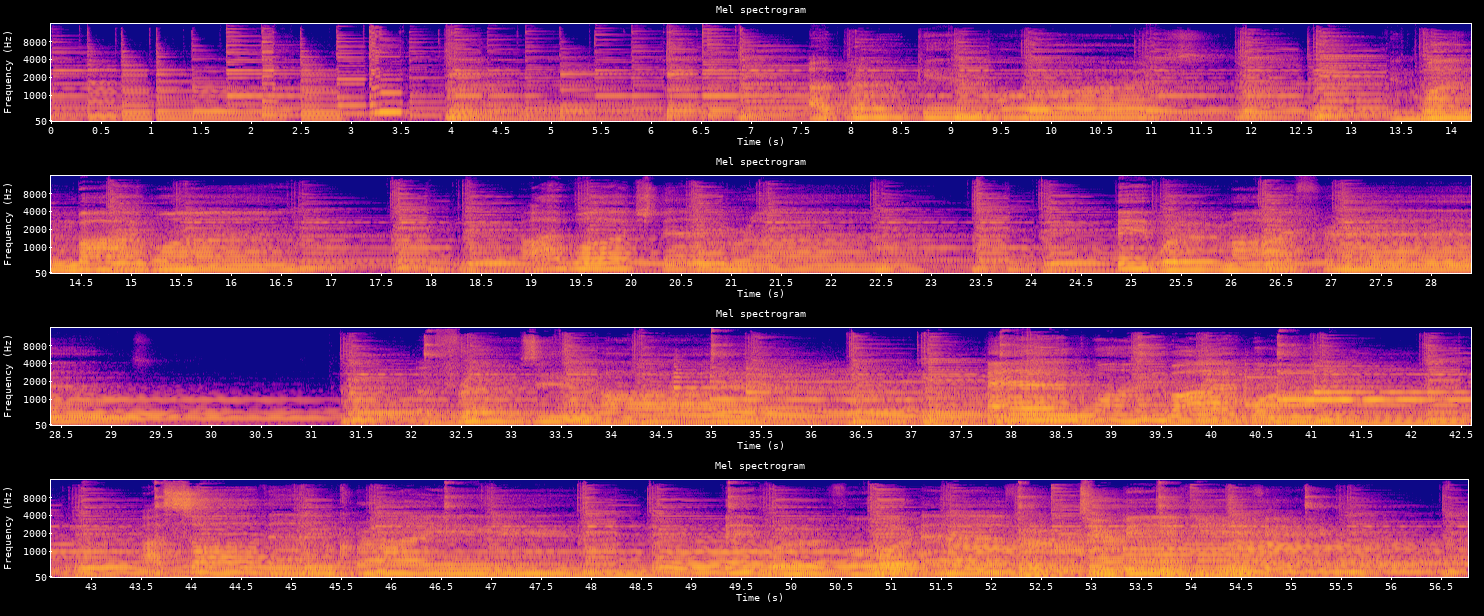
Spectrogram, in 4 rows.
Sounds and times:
Music: 0.0s - 56.7s.

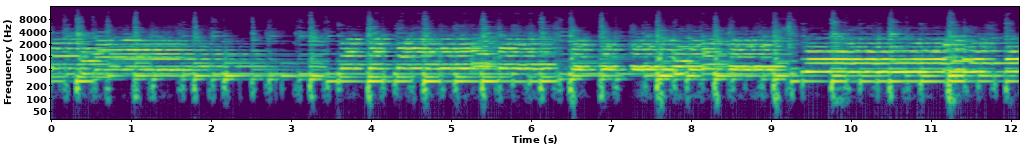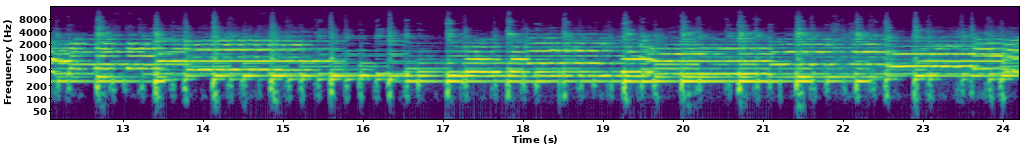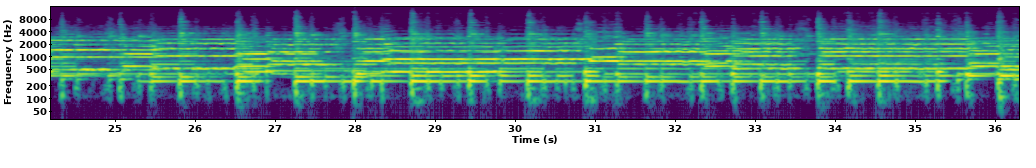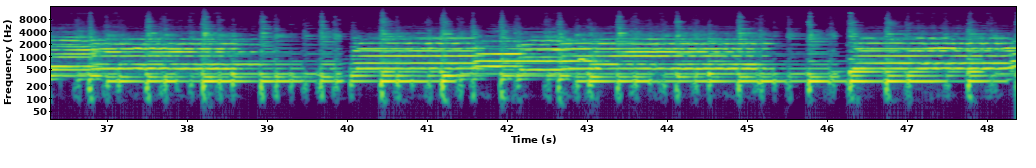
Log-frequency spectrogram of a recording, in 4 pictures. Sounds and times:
Flute: 0.0s - 48.3s
Ukulele: 0.0s - 48.3s.

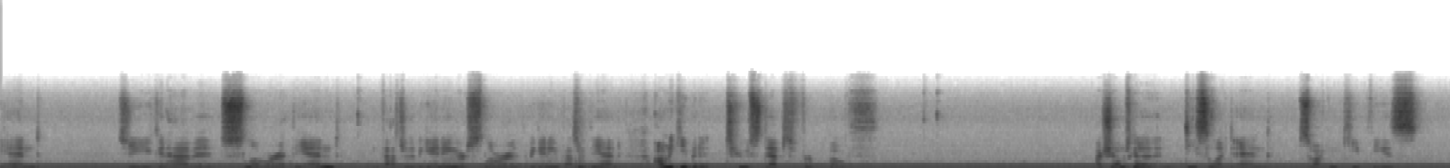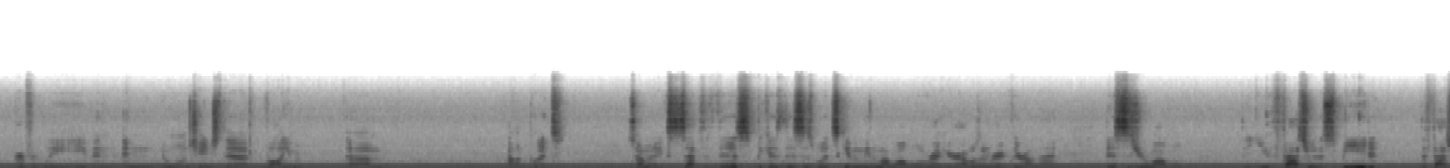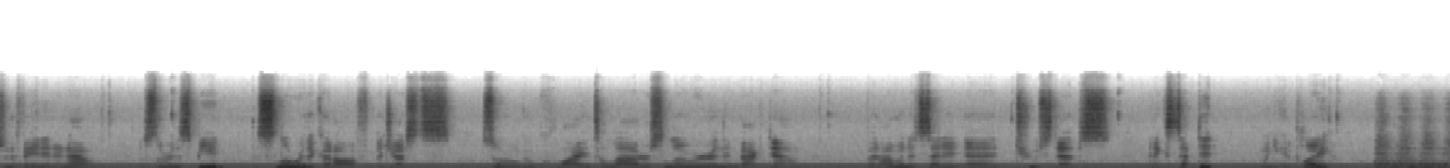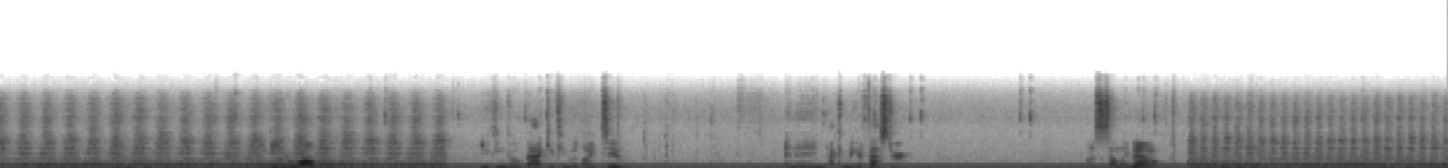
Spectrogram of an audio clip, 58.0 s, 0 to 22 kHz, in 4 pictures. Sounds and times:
Speech: 0.0s - 0.4s, 1.2s - 8.8s, 11.0s - 18.4s, 19.6s - 20.2s, 20.8s - 37.0s, 37.7s - 42.4s, 45.9s - 47.0s, 48.3s - 49.8s, 51.3s - 52.7s, 54.4s - 55.2s.

